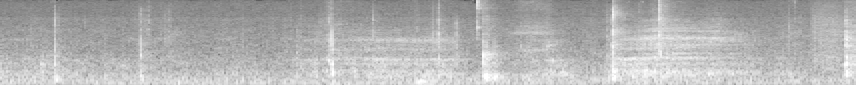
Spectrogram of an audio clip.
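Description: Near silence, with a few faint clicks and rustles from a small plastic deli cup as its snap-on lid is taken off and the cup is handled.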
